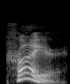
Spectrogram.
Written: pryer

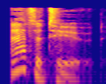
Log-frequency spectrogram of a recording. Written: attitude

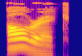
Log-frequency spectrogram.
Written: ulrike

